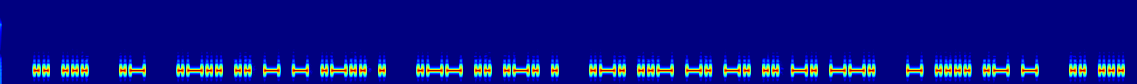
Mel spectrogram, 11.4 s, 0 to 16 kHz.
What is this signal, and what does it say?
Morse code, heard as a keyed tone, about 25 wpm, 600 Hz. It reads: IS A LITTLE WIRE RUNNING THAT IS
